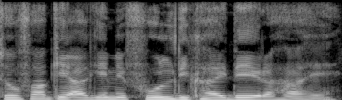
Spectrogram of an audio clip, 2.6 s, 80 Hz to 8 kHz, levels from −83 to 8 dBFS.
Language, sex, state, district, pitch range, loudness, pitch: Hindi, male, Arunachal Pradesh, Lower Dibang Valley, 150-165 Hz, -14 LUFS, 155 Hz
